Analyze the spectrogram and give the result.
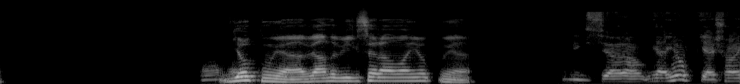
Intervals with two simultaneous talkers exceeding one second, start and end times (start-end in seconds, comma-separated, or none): none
